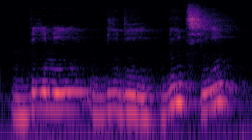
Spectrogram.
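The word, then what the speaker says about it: veni, vidi, vici: if you pronounce this vini vidi vici this is not incorrect that's the traditional traditional Italian pronunciation or the ecclesiastical pronunciation is also called and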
